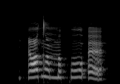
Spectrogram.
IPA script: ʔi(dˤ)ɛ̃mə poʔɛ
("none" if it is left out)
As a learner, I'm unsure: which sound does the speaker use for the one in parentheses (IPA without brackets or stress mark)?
dˤ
